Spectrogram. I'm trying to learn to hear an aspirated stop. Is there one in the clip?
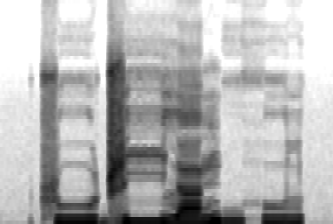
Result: no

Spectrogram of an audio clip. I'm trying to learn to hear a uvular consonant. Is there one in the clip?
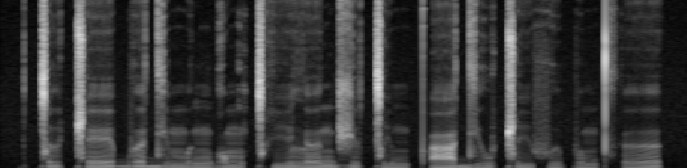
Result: no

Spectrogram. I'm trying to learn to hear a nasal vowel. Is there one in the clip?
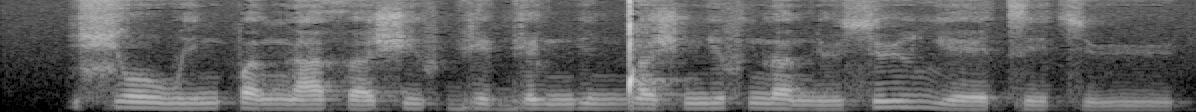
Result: no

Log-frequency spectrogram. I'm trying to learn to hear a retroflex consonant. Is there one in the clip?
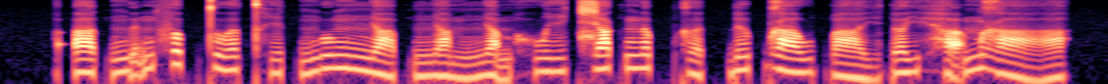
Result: no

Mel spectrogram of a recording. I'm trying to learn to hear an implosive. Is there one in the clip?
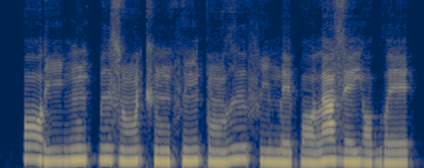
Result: no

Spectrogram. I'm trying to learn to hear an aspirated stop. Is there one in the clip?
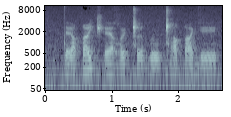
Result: no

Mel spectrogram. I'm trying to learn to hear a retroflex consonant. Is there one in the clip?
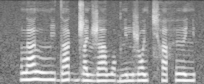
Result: yes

